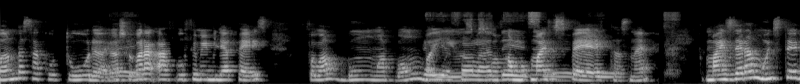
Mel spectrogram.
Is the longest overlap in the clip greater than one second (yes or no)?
yes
